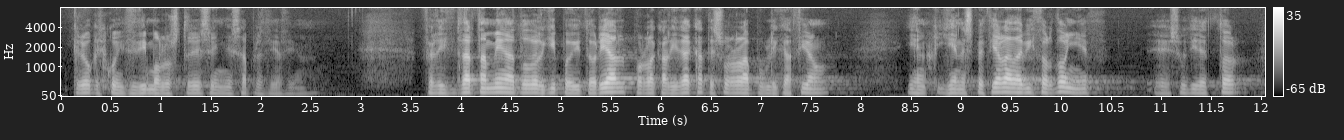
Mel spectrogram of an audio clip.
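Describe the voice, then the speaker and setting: At a moderate pace with long, frequent pauses, a man speaks at a medium pitch in a dark, mellow tone with fairly even intonation, captured in a very clean recording with a silent background. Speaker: former school headmaster. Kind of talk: public talk at presentation event. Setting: theatre stage with audience. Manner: loud.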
